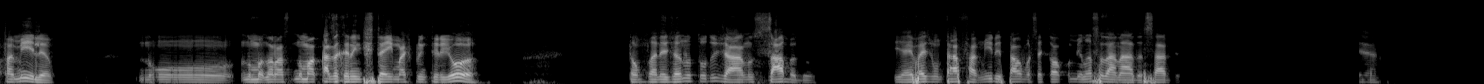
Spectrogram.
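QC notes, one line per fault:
No technical faults were found in the speech signal during review.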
